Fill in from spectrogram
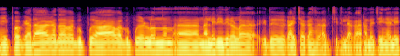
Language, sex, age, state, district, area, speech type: Malayalam, male, 18-30, Kerala, Wayanad, rural, spontaneous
